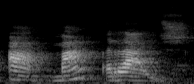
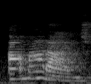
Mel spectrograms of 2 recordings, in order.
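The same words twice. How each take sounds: First: "Amarás" very slow, split A - MA - RÁS; syllable separation. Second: Said in the usual way. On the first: Shown as a demonstration. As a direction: pull "Amarás" apart syllable by syllable, each one on its own. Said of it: "A gente, a gente separa". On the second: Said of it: "a gente separa".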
